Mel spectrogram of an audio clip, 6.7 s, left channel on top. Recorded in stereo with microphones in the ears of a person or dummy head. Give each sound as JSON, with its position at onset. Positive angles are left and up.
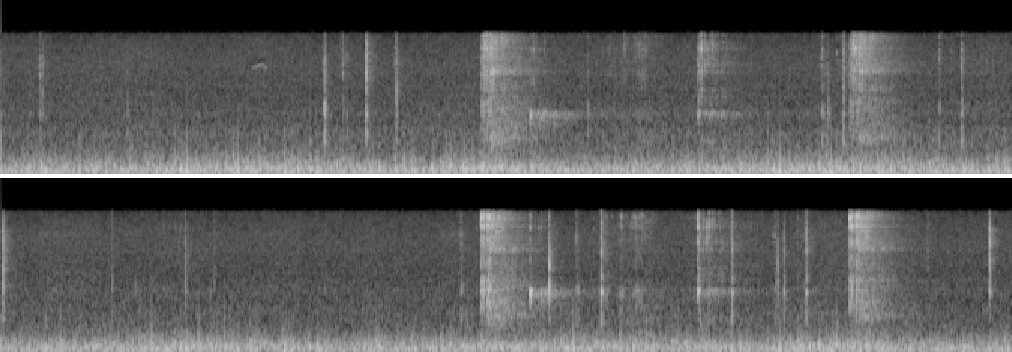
{"t": 3.2, "sound": "a camera shutter", "side_deg": -60, "distance_m": 7.5}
